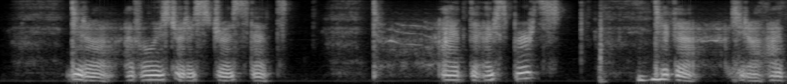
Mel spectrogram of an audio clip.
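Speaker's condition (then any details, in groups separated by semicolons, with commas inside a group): Muscular dystrophy; congenital form, diagnosed as toddler; BiPAP machine audible while talking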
